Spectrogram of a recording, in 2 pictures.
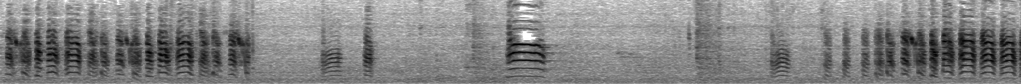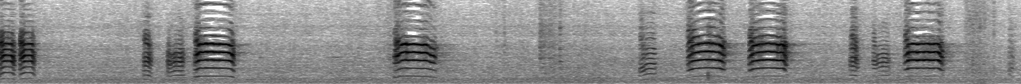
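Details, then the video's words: Zebra finch pair with their three juveniles: short nasal, toy-trumpet-like beeps, spaced irregularly, between two bursts of rapid, buzzy chattering from several birds. "Zebra Finch"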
